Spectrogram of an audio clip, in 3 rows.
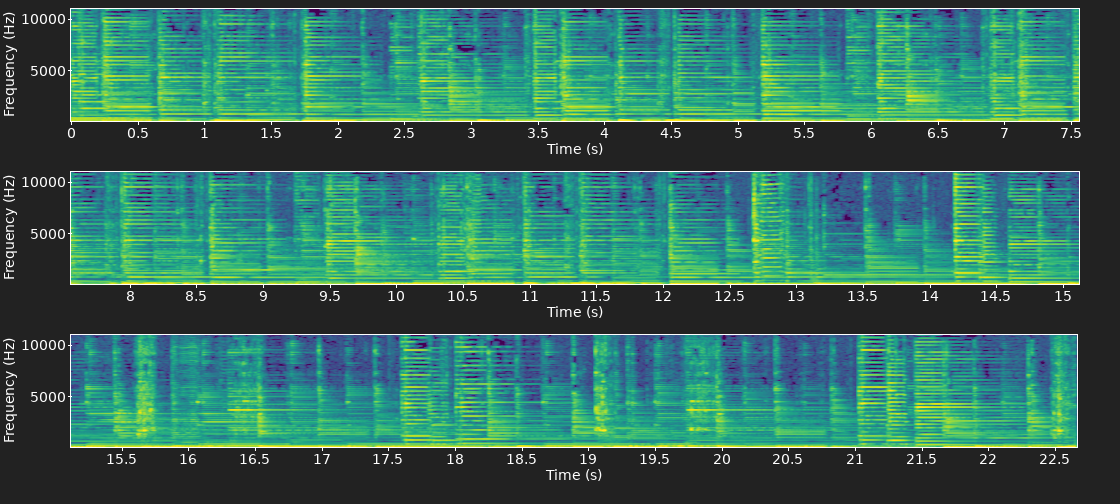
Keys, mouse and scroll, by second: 0.3 e, 2.5 click, 3.7 e, 5.4 ctrl+b, 7.3-8.7 shift+middle drag, 8.7 2, 8.9 click, 9.5 alt+shift+click, 10.5 ctrl+click, 11.5 alt+shift+click, 12.3 ctrl+b, 15.5 Tab, 15.8 click, 16.1 scroll down 1, 16.3 shift+middle click, 17.1 ctrl+s, 17.5 click, 18.1 shift+click, 19.3 ctrl+a, 20.5-22.3 right drag, 22.3 click.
